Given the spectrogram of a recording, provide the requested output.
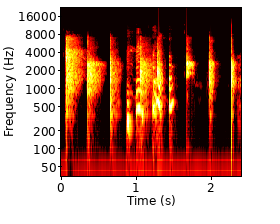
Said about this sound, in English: Look how you clapping now.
